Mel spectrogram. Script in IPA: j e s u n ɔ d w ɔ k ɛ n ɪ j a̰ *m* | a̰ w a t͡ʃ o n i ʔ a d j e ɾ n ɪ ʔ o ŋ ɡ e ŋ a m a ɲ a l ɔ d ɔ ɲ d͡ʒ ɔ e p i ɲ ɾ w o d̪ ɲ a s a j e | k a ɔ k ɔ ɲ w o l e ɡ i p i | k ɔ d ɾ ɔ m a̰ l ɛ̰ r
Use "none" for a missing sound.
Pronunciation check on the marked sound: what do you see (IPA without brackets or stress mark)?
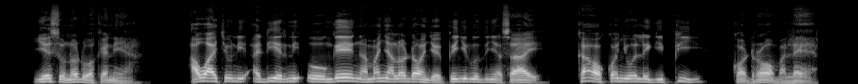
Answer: none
